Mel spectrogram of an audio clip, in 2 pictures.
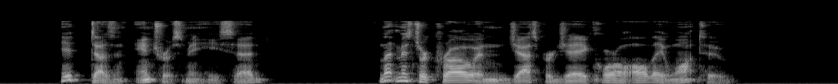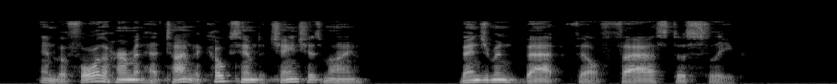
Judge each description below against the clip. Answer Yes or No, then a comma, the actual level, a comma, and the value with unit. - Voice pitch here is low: Yes, very low, 95 Hz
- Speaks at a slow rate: Yes, slow, 125 wpm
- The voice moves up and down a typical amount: No, wide, 6.1 semitones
